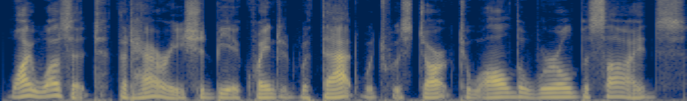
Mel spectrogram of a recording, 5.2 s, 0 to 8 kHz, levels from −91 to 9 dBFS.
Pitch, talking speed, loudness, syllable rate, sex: 125 Hz, 210 wpm, -23 LUFS, 4.9 syllables/s, male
